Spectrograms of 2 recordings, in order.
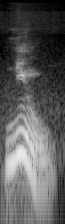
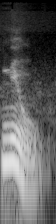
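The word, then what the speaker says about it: ν: This is called nu. So this symbol is known as nu. So this symbol is pronounced as nu.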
